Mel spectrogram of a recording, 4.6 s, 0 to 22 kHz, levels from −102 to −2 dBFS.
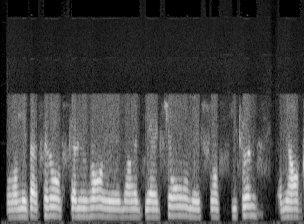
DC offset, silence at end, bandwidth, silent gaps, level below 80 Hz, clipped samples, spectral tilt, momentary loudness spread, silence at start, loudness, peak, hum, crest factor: under 0.1%; 0 s; 4.1 kHz; none; -80 dBFS; under 0.1%; -8 dB/octave; 8 LU; 0.1 s; -21 LUFS; -2 dBFS; none; 18 dB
